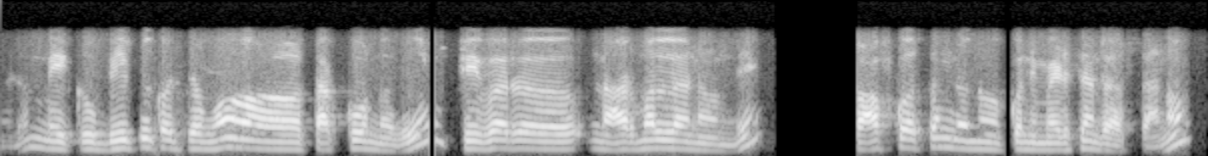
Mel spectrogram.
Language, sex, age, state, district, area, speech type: Telugu, male, 30-45, Telangana, Peddapalli, rural, conversation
